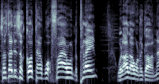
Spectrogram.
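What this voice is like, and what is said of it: Usual voice. Nothing is said of it.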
